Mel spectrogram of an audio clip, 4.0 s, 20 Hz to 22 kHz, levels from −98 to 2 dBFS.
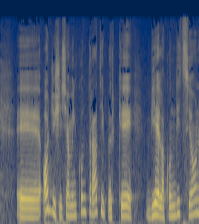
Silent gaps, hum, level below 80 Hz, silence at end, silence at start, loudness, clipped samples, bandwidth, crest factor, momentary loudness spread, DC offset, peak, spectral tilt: none; none; -48 dBFS; 0 s; 0 s; -23 LUFS; under 0.1%; 15.5 kHz; 18 dB; 8 LU; under 0.1%; -4 dBFS; -5 dB/octave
